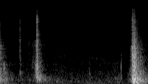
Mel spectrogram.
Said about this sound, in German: Und es gibt eine Autotür.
